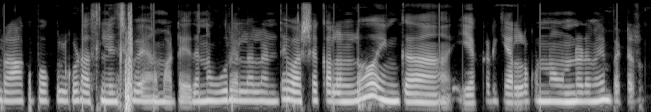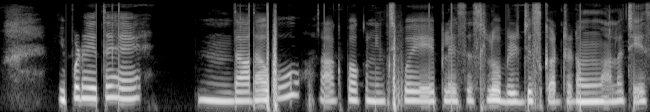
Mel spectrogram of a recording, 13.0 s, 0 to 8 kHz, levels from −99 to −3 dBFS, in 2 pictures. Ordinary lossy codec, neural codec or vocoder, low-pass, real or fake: none; none; 7.2 kHz; real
